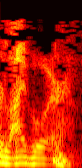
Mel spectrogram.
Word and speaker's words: livor: So maybe he had the liver mortis before the rigor mortis. – Right, okay. Yes. – Right. – Is it pronounced liver or livor? Because it's spelled livor. And livor, livor.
